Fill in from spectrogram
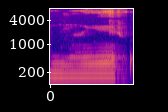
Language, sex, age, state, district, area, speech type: Goan Konkani, female, 45-60, Goa, Murmgao, urban, spontaneous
